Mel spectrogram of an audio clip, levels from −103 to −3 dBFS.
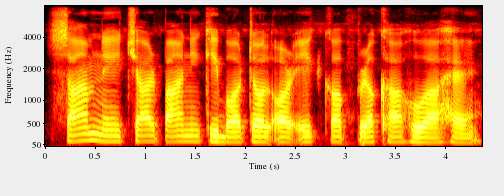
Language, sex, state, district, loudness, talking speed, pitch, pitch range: Hindi, male, Sikkim, Gangtok, -17 LUFS, 150 wpm, 110 Hz, 110-120 Hz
